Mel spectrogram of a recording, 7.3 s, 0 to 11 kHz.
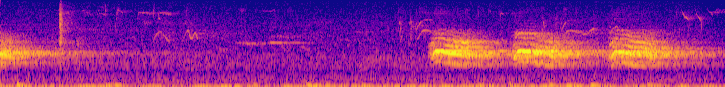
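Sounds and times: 
ravens croaking outdoors: 0:00.0 - 0:01.2, 0:04.3 - 0:07.2.

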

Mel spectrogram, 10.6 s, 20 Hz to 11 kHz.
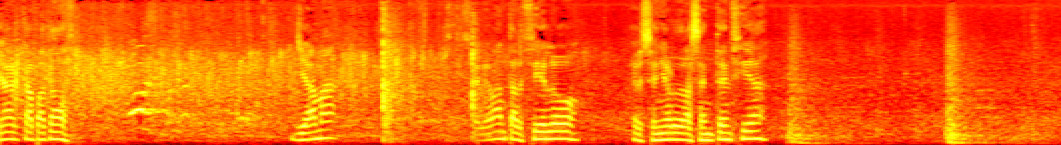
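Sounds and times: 
speech: 0:00.0 - 0:00.9, 0:02.9 - 0:03.5, 0:04.8 - 0:08.0
large crowd applauding after a saeta: 0:00.0 - 0:07.1.

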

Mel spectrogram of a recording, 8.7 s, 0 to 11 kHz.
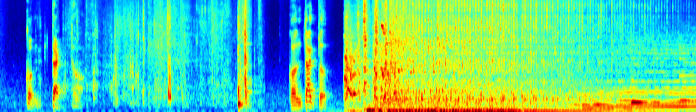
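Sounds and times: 
speech: 0:00.3 - 0:01.3, 0:03.6 - 0:05.2, 0:06.3 - 0:06.5
engine cranking, starting and idling: 0:04.3 - 0:08.6.

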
